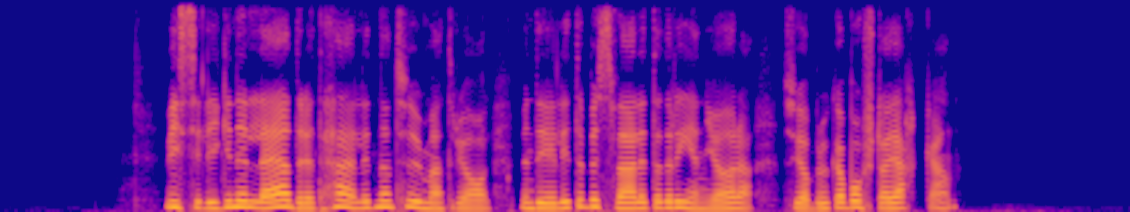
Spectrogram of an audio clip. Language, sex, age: Swedish, female, 29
